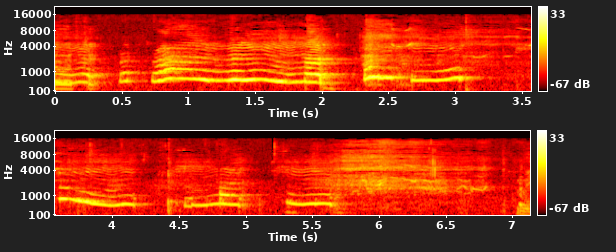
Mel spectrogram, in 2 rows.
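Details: Lenny, an 11-month-old Labrador Retriever playing with a new ball, whines in long, wavering, harmonic-rich tones that rise and fall, broken into several drawn-out cries while a woman talks to him in Croatian.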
